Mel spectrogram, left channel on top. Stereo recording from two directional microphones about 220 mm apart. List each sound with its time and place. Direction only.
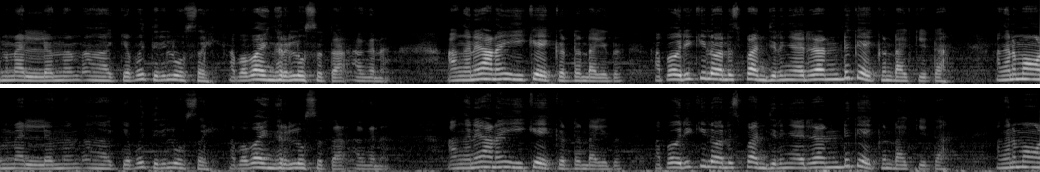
0.0 s speech: 15° left (ahead or behind)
